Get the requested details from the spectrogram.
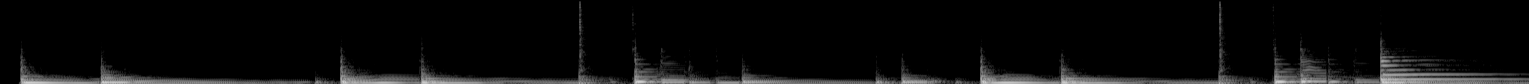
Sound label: corebass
